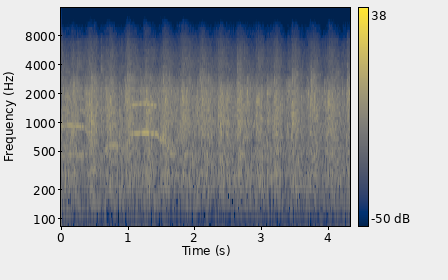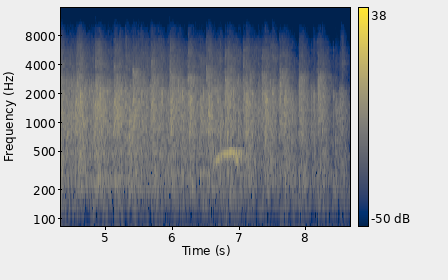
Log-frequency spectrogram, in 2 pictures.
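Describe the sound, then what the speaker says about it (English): A crowd claps steadily and warmly at a bill-signing ceremony in Kingston, dense applause holding for several seconds before tapering off slightly at the end. "Let's give Lisa a round of applause."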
